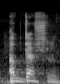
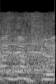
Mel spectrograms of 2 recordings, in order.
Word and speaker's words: Aghdashloo: You're familiar with Ugg boots. Ugg boots, yes. Say Aghdashloo. Aghdashloo. That's it. Shohreh Aghdashloo, everybody.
